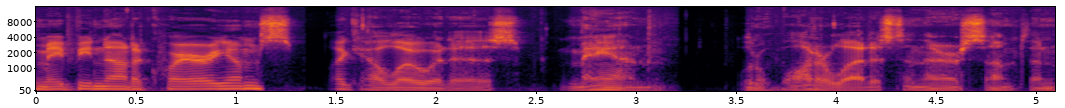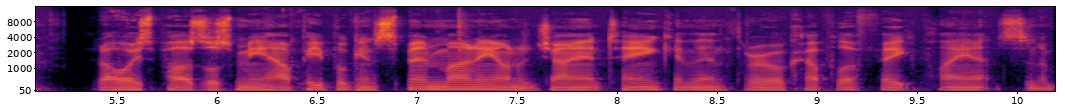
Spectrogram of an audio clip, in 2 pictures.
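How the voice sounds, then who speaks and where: A man hosting a fishkeeping channel, reacting to photos in casual, wry commentary full of quick asides. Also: low voice. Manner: wry, joking, thinking aloud with quick asides.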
